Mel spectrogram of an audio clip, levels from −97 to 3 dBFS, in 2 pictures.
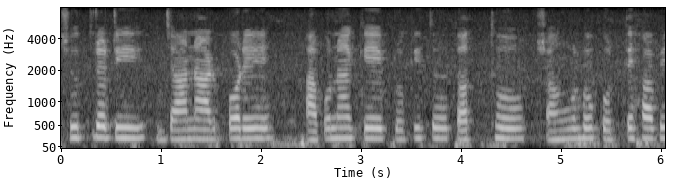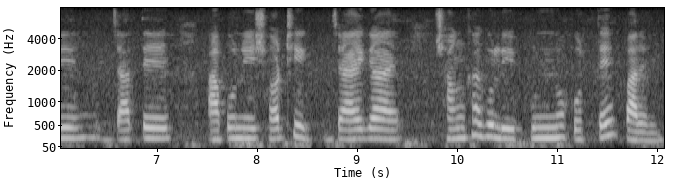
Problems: constant background noise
